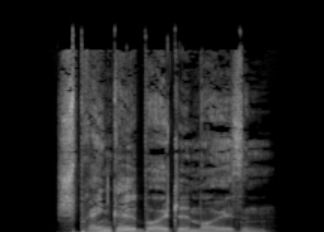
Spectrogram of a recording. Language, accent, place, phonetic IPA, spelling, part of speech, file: German, Germany, Berlin, [ˈʃpʁɛŋkl̩ˌbɔɪ̯tl̩mɔɪ̯zn̩], Sprenkelbeutelmäusen, noun, De-Sprenkelbeutelmäusen.ogg
- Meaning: dative plural of Sprenkelbeutelmaus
